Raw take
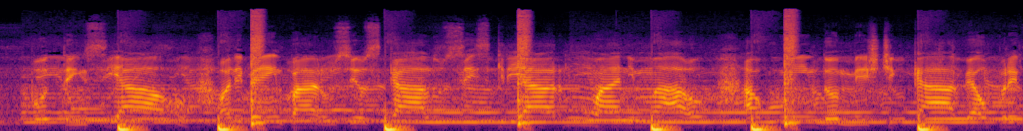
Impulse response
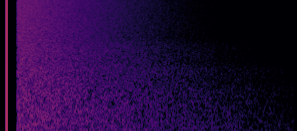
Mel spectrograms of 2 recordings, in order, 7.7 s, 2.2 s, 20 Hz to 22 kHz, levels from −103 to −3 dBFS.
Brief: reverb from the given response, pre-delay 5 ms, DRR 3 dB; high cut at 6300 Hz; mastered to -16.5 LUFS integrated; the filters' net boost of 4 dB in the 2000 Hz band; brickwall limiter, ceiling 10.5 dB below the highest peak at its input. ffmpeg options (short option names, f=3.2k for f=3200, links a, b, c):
-filter_complex "[0:a]lowpass=6.3k,equalizer=f=2k:t=o:g=5.5,alimiter=limit=-15dB:level=0:latency=1,asplit=2[a][b];[1:a]atrim=start_sample=2205,adelay=5[c];[b][c]afir=irnorm=-1:irlink=0,volume=1dB[d];[a][d]amix=inputs=2:normalize=0,volume=7.5dB"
